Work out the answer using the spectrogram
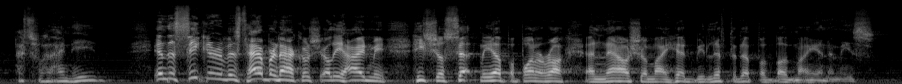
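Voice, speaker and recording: Over music in the background, a man speaks at a fairly quick pace with a fairly high pitch and very wide pitch swings. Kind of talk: sermon. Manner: fervent, call-and-response pulpit delivery, pausing for congregation.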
